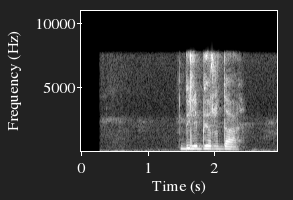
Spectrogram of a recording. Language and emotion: Russian, angry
